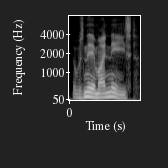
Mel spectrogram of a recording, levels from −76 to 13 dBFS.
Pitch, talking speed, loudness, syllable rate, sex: 135 Hz, 280 wpm, -15 LUFS, 5.8 syllables/s, male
